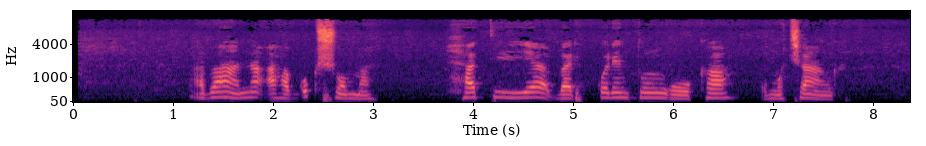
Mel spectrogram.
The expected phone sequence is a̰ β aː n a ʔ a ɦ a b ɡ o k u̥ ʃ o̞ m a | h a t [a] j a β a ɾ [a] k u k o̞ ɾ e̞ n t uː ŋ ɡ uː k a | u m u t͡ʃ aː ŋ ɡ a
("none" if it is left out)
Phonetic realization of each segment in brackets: i, i

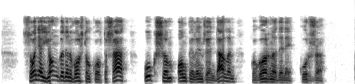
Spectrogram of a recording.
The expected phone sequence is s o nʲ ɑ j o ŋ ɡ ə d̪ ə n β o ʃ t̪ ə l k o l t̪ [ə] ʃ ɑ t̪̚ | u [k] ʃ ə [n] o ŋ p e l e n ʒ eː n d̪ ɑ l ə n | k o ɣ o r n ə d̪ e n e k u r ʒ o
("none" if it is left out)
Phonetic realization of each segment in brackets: ə, k, m

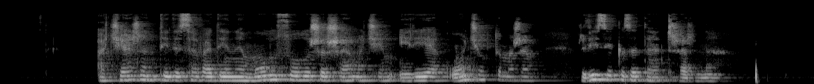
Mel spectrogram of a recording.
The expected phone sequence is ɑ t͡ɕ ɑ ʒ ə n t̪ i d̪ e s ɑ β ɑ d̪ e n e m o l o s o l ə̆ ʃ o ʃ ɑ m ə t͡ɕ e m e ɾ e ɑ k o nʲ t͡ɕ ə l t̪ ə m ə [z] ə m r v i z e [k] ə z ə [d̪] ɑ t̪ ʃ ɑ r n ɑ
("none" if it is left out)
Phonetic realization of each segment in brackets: ʒ, k, t̪

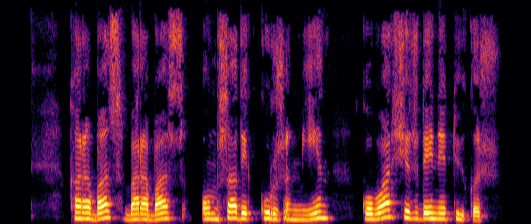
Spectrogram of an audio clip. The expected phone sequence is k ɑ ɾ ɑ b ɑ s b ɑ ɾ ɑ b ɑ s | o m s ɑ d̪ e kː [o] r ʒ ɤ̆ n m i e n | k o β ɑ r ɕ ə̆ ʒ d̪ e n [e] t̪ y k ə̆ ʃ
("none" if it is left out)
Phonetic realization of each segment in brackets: u, e

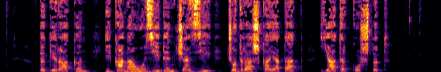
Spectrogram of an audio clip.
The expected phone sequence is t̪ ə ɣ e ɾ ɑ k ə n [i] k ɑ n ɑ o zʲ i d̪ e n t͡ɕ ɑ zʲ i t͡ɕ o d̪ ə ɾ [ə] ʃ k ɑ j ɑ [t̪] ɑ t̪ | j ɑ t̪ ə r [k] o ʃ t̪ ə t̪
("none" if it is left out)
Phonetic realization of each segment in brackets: i, ɑ, t̪, k

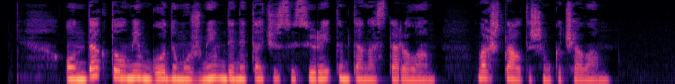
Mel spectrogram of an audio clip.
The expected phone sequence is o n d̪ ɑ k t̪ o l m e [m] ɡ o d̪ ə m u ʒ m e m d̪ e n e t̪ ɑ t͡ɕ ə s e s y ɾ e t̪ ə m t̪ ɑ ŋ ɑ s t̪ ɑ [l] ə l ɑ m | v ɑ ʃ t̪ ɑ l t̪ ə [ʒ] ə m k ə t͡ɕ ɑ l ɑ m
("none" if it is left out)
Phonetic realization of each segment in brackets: m, ɾ, ʃ

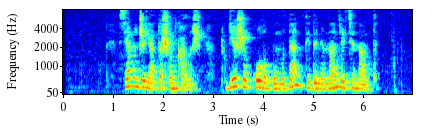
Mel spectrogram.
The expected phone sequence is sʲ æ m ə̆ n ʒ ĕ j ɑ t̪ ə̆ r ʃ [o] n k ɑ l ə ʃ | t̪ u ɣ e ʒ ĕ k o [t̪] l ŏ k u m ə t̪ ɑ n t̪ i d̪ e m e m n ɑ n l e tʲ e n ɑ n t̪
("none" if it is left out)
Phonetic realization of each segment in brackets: o, none

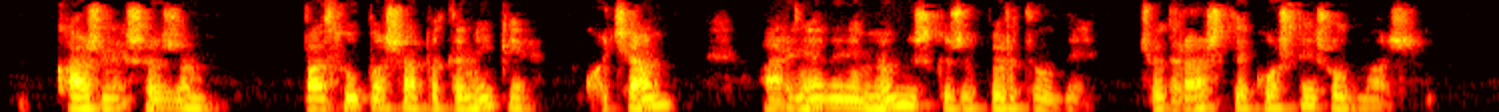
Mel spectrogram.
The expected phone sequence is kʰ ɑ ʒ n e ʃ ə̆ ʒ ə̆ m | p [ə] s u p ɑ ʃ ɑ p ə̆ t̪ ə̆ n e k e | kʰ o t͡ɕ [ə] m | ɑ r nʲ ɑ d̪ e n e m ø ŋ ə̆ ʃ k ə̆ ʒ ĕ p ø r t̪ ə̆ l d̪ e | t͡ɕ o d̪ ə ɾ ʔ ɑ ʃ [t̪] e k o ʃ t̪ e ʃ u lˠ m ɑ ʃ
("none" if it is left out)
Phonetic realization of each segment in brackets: ɑ, ɑ, t̪

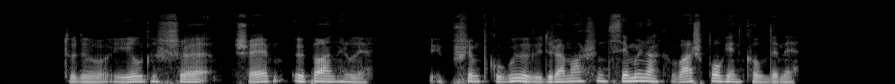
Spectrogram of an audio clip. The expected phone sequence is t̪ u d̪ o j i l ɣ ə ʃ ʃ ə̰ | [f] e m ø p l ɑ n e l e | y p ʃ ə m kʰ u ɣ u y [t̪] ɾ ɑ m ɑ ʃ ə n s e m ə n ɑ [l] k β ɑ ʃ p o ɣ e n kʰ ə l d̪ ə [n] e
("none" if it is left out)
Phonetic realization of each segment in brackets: ʃ, d̪, none, m

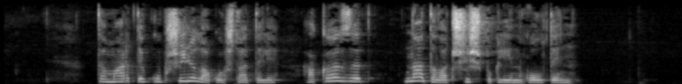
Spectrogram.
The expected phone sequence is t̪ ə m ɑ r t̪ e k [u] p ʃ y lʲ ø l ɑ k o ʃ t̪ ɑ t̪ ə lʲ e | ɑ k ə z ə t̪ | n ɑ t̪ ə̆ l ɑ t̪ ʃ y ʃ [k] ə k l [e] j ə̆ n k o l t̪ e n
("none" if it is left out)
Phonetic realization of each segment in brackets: u, p, i

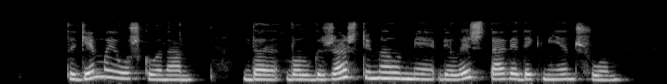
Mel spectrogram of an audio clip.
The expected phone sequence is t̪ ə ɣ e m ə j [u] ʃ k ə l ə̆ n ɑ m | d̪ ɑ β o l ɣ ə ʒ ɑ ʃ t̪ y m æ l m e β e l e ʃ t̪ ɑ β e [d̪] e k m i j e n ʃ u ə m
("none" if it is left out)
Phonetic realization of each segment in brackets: o, d̪

